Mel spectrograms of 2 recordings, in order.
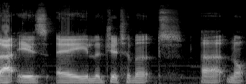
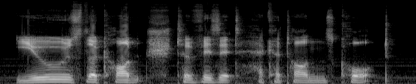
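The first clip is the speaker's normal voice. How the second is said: thunderous giant voice. Voicing a giant addressing the group, in a booming giant voice. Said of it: "In a booming voice in giant".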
